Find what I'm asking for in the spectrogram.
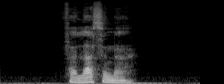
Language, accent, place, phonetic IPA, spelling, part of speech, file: German, Germany, Berlin, [fɛɐ̯ˈlasənɐ], verlassener, adjective, De-verlassener.ogg
- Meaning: 1. comparative degree of verlassen 2. inflection of verlassen: strong/mixed nominative masculine singular 3. inflection of verlassen: strong genitive/dative feminine singular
